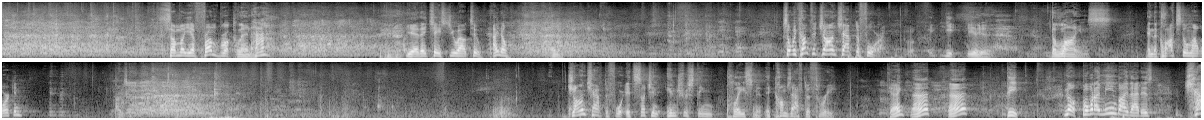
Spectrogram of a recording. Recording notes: Guest teacher speaking at Calvary Chapel Clayton, NC on June 11, 2023.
